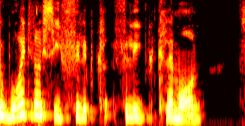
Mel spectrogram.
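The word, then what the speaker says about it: Philippe Clement: his tactics why why did I see Philip Philipe clemon that's how you say his name on The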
